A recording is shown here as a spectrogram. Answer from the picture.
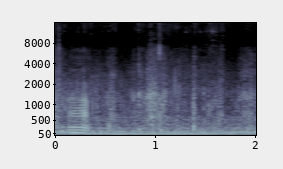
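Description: Footsteps of a person walking, a few evenly paced steps, with a short voiced sound from the walker just after the start.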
